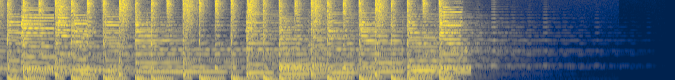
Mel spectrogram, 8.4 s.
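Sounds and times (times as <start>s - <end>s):
easy breezy music: 0.0s - 6.6s.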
